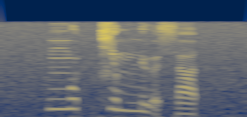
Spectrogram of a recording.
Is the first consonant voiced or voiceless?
voiced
